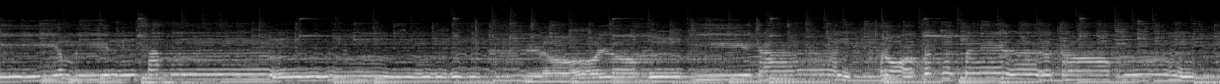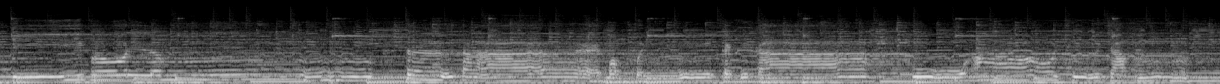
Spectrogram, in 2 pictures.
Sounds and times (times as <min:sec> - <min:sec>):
Music: 0:00.0 - 0:24.4.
